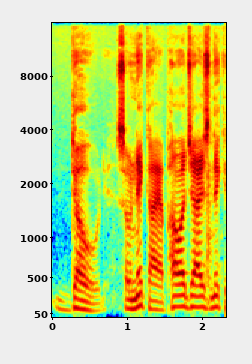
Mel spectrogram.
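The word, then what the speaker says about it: Dood: I called him Nick Dude. He did not correct me. So throughout the entire podcast, I called him Nick Dude is it's pronounced Dode.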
